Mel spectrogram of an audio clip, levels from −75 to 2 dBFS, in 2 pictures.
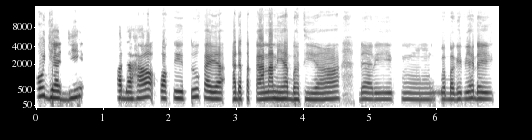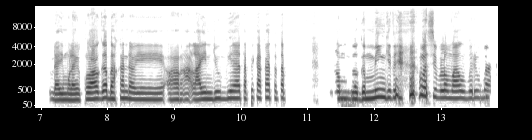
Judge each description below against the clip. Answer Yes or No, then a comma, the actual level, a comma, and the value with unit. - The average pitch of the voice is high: Yes, high, 215 Hz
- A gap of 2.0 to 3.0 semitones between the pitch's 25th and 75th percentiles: Yes, narrow, 2.5 semitones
